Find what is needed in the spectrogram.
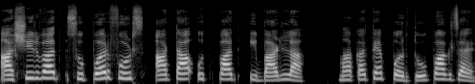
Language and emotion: Goan Konkani, neutral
